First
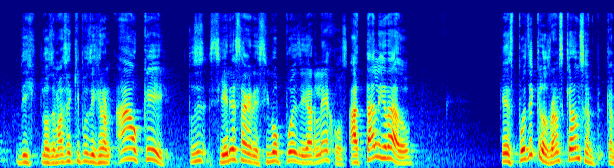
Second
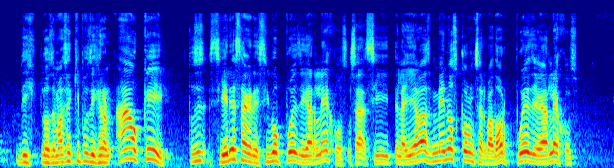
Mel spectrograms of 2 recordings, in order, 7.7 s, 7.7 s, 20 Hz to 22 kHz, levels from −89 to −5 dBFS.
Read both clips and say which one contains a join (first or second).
first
